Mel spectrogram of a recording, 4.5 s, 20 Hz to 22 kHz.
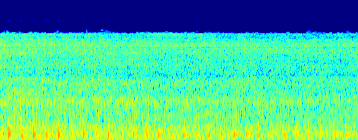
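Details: Mercedes E-Class 2017 OM654 diesel idling: steady fast ticking knock from the top end due to rocker arms worn against the camshaft; new rocker arms, hydraulic lifters, gaskets and injector copper washers supplied for the repair.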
